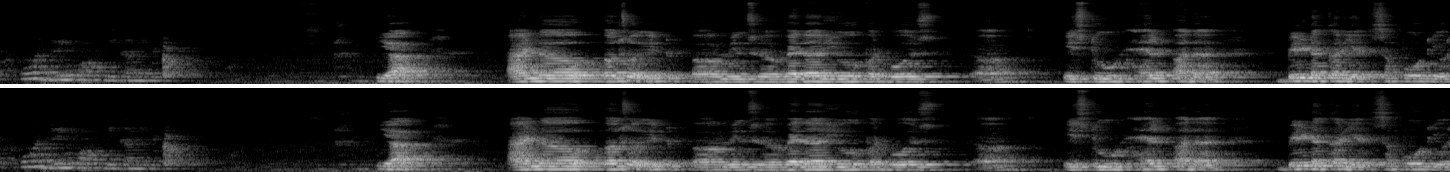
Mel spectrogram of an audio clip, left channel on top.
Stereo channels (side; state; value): both; normal; correlation 0.47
